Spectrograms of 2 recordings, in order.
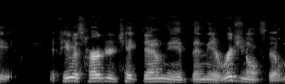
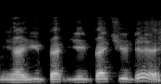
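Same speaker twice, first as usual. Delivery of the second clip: mock-snippy woman voice, lower and slower; 2 semitones lower than usual. Retelling a woman's reply to a late man, imitating a snippy woman. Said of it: "she's all like snippy".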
